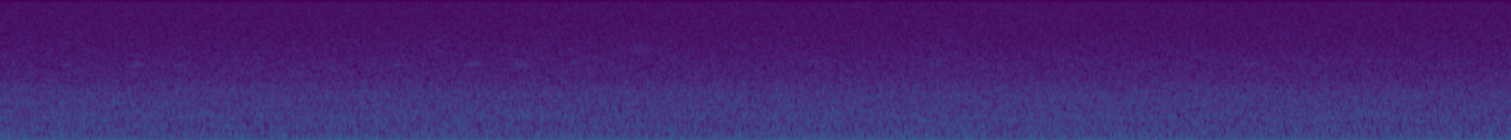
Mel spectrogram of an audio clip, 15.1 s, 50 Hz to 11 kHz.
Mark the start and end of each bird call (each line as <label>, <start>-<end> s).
American Robin (Turdus migratorius), 0.0-10.8 s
